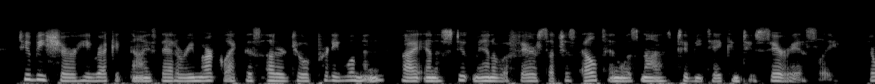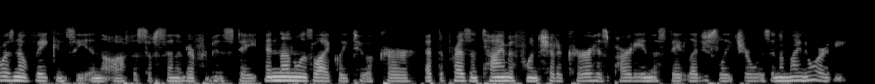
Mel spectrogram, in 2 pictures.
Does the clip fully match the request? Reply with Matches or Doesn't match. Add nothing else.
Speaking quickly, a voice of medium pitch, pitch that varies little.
Matches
